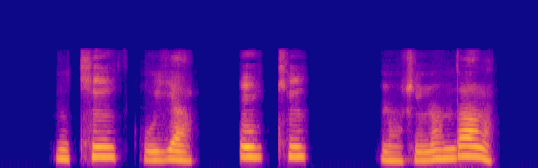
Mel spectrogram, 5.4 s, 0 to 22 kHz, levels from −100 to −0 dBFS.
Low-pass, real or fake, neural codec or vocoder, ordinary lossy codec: 7.2 kHz; fake; autoencoder, 48 kHz, 32 numbers a frame, DAC-VAE, trained on Japanese speech; AAC, 32 kbps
